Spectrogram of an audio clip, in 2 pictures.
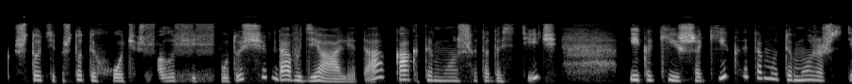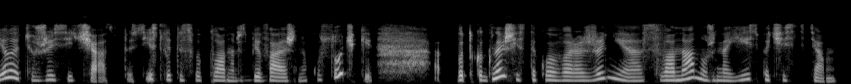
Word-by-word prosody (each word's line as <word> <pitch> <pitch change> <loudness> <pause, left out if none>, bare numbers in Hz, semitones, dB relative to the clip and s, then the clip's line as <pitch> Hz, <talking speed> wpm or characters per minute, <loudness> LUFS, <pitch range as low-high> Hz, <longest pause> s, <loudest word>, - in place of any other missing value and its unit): что 210 - +2
теб - - -9
что 215 - +1
ты 200 -3 -3
хочешь 160 -2 -2
получить 150 -1 -5
будущем, 205 - +2
да, 215 -7 +4
в 190 -2 -1
идеале, 140 -7 +1
да? 320 +3 +3
Как 220 0 +6
ты 200 - -4
можешь 170 0 -2
это 170 -2 -7
достичь? 165 - 0 0.7
И 215 - +6
какие 200 0 -2
шаги 175 - +8
к 370 - -13
этому 285 -7 -3
ты 210 -2 -3
можешь 195 -1 +1
сделать 270 -2 -1
уже 205 +3 -1
сейчас. 190 -2 +2
То - - -17
есть - - -9
если - - -3
ты 205 - -12
свой 190 -1 -9
план 180 -2 -3
разбиваешь 175 -1 +1
на 170 - -15
кусочки, 480 - -1 0.6
а, - - -8 0.2
вот 210 - 0
как 205 +1 -4
знаешь, 335 +8 +7
есть 215 - -9
такое 205 -1 -4
выражение: 185 - -2
"Слона 195 - +1
нужно 190 - -4
есть 205 +9 -6
по 210 - -6
частям"? 195 -1 -5
195 Hz, 165 wpm, -24 LUFS, 175-225 Hz, 0.7 s, шаги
